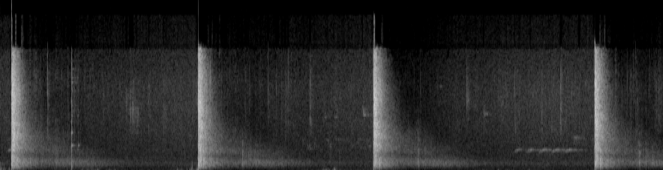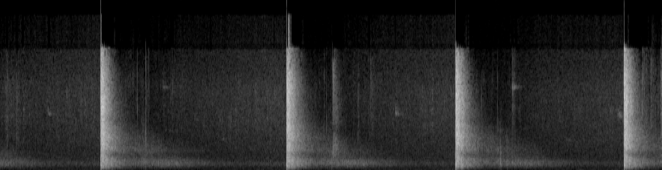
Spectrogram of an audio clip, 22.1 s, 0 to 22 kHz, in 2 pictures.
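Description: Eight sharp pistol shots from a Beretta 92SB fired at 10 yards, evenly spaced about three seconds apart, each a loud crack followed by a short ringing decay outdoors.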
